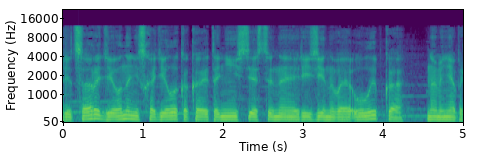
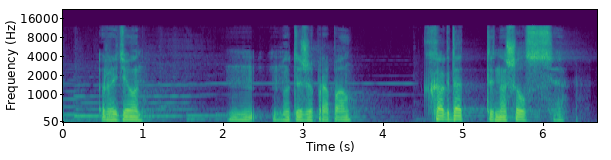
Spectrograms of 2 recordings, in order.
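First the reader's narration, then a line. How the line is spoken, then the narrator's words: Stammering mumble. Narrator (Russian): заикаясь, промямлил я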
